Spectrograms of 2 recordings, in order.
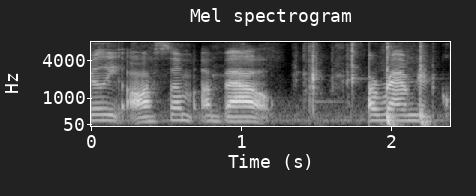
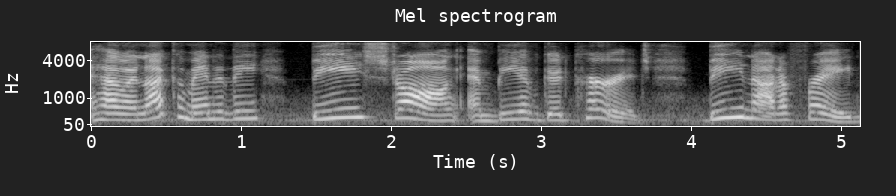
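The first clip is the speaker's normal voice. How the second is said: louder, raised proclamation of the verses; emphatic scripture; 3 semitones higher, 6 dB louder than usual. Acted. Repeating the commandment for her viewers, loud and forceful. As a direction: declare each line like a command.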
